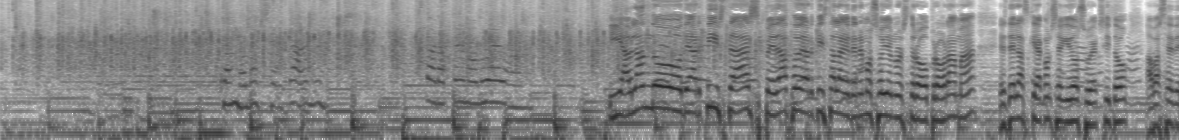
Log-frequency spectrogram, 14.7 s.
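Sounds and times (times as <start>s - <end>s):
applause: 0.0s - 11.4s
speech: 2.8s - 4.2s, 5.4s - 6.6s, 7.6s - 14.7s.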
